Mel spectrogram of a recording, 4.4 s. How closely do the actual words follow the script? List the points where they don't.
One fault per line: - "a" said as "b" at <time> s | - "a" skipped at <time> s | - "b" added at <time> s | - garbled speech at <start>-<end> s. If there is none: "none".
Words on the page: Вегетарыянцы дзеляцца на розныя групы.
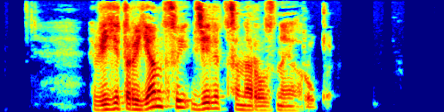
none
